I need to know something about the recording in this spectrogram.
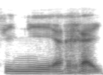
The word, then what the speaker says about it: finirai: If your verb is one of the other types, so finir, You don't say finirai, you say finirai. You literally join it on.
